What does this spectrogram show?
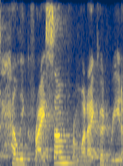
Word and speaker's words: Helichrysum: I actually I think I've been mispronouncing it as helicum, but it's helicum from what I could read online.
